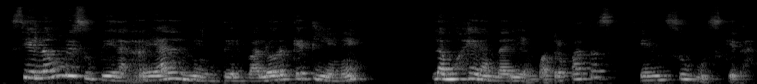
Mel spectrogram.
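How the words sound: There is a pause after the word tiene.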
